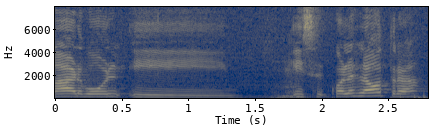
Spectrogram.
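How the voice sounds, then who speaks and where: Here is a plain, everyday voice. A woman speaks fairly high with lively intonation. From Ecuador. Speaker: language editor and podcaster. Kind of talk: casual chat.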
